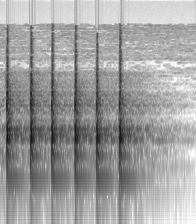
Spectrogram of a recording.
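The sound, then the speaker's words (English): Six firm, evenly spaced knocks on a door by a man in a corridor, fairly loud, each with a hollow wooden ring that lingers and fades after the last one. No voices. “She didn't answer, so he knocked again, louder.”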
